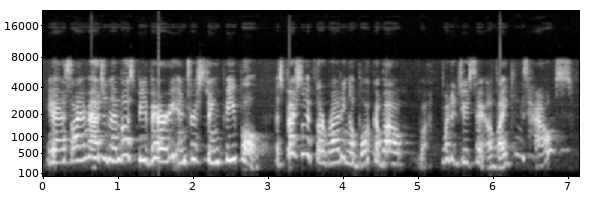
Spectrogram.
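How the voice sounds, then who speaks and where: A woman voicing a curious, excitable puppet who asks questions in an exclamatory way during a puppet show dialogue. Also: high voice, fairly quick, hardly any pauses, distant mic, muffled recording, noisy background, voice pushed up. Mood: inquisitive.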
